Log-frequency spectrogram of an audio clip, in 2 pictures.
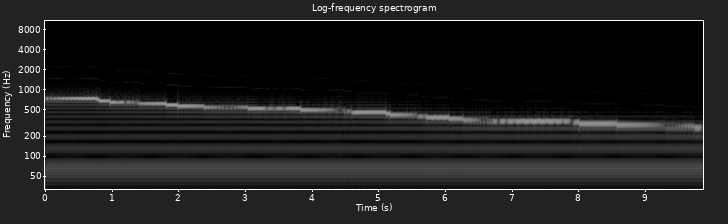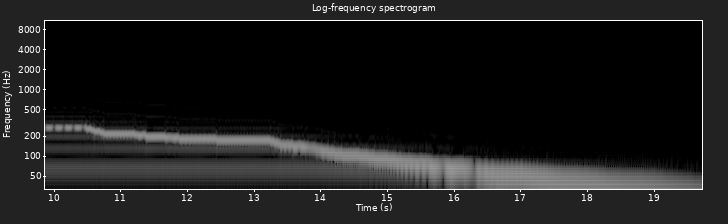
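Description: A smooth UDO Super 6 synthesizer tone glides steadily downward over many seconds, starting mid-pitch and sinking into a deep, rumbling bass drone at the end.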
